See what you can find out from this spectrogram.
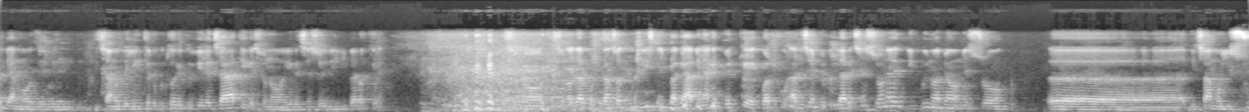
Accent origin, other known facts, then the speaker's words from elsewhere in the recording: Bologna, Emilia-Romagna, Italy; siamo delle piccole glorie in quella fatiscente città, quindi siamo bolognesi, no?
